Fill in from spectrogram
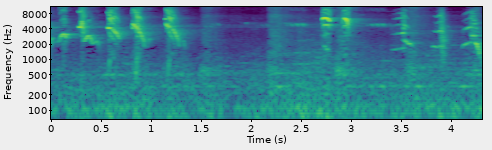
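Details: Oriental magpie-robin kept as a lure bird to excite rivals into singing; a few sharp downward-sweeping chirps, then a quiet pause, followed by clear whistled notes and short rising calls.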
